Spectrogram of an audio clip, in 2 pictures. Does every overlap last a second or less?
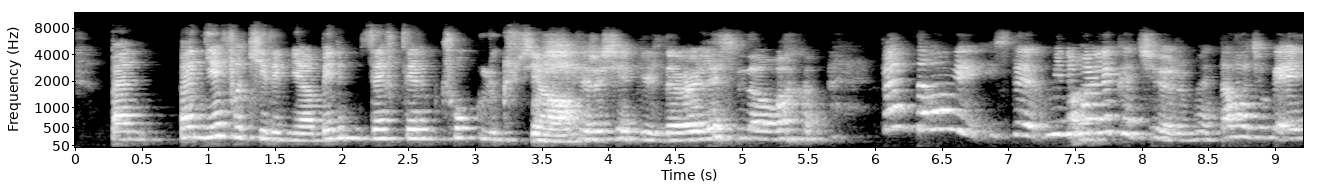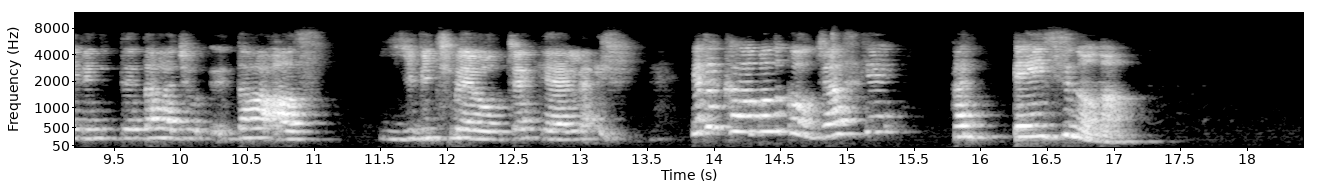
Yes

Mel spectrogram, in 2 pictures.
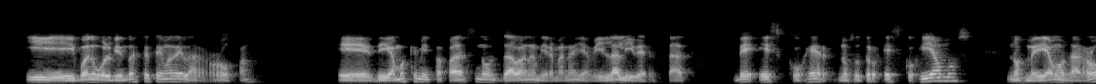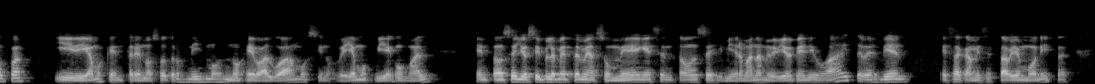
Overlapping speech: No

